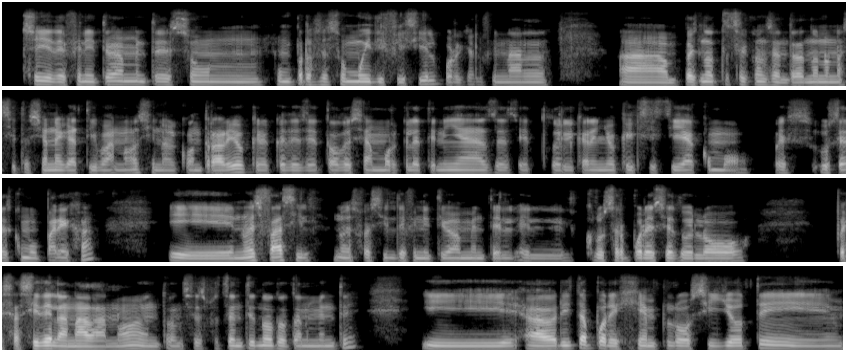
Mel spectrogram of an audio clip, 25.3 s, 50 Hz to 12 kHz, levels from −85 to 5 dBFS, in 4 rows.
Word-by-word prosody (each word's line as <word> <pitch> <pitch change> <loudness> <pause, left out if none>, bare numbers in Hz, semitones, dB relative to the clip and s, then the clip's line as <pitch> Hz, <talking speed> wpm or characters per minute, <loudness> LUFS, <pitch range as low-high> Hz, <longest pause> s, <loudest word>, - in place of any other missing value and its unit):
Sí, 140 -2 +3
definitivamente 125 +1 0
es 115 - -2
un 120 -1 -4
un 120 -1 -3
proceso 125 +1 -3
muy 125 0 +3
difícil 120 +6 -5
porque 115 +3 -7
al 125 - -16
final, 115 0 -4 0.5
ah, 110 -1 +3
pues, 120 - +2
no 125 -1 +2
te - - -9
estoy 130 - -4
concentrando 115 -2 -1
en 115 - 0
una 115 -1 -2
situación 110 0 -3
negativa, 110 0 0
¿no? 115 +2 -4
Sino 115 -3 -7
al 110 - -5
contrario, 110 +5 +2
creo 110 -1 -4
que 110 - -4
desde 110 -1 -4
todo 110 -1 -4
ese 110 - -1
amor 110 -1 -4
que 115 - -6
le 110 - +2
tenías, 115 0 0
desde 115 0 -6
todo - - -7
el 115 0 -1
cariño 115 0 -2
que 120 - -3
existía 115 0 0
como, 115 -1 -7
pues, - - -6
ustedes - - -1
como 115 -2 -4
pareja, - - 0 0.5
eh, 110 -3 +2
no 120 +3 +2
es 135 - +4
fácil, 130 -1 +2
no 125 - -5
es 115 - -4
fácil 120 -1 -5
definitivamente 115 0 -3
el 115 0 -6
el 110 -1 -8
cruzar 115 -1 -2
por 120 - +2
ese 115 0 +4
duelo, 115 +1 0 0.6
pues, - - 0
así - - +5
de 130 +1 +9
la 115 -1 +9
nada, 110 -1 +6
¿no? 120 +3 0
Entonces, 115 +1 -5
pues, - - -16
te - - +2
entiendo 125 +1 +2
totalmente. 115 - -3 0.4
Y 115 -1 +1
ahorita, 120 +1 +6
por 125 - +4
ejemplo, 120 +1 +1
si 115 - -1
yo 120 0 +4
te 115 -5 +1
115 Hz, 185 wpm, -24 LUFS, 115-125 Hz, 0.6 s, de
